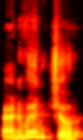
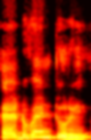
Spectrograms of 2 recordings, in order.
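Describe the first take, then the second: First: The middle sound is a 'ch' sound. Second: The middle sound is a plain 't' plus vowel. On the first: The speaker calls it right. "टी यू का उच्चारण चे के रूप में होगा" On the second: The speaker calls it wrong. "इसको अक्सर क्या पढ़ते हैं ... तो ये गलत तरीका है"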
